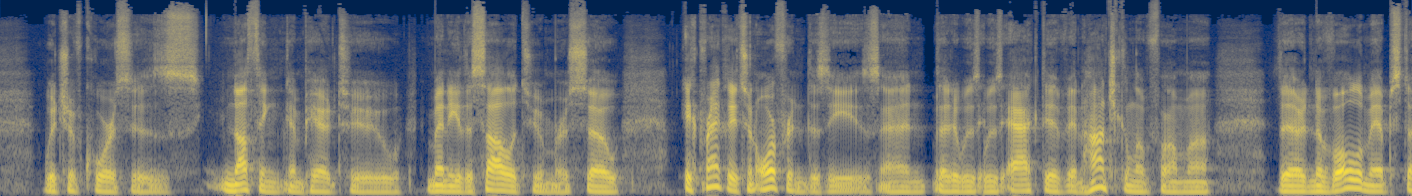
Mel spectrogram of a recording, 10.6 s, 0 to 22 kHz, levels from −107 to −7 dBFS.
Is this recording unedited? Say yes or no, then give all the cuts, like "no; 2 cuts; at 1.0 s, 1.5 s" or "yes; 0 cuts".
no; 5 cuts; at 1.5 s, 3.1 s, 5.2 s, 7.0 s, 7.4 s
